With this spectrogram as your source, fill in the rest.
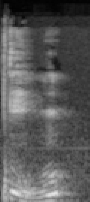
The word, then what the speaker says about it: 引: This is ying, third dipping tone. The Y you just ignore, so that's pronounced, yeah, the I as an E sound, ying.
